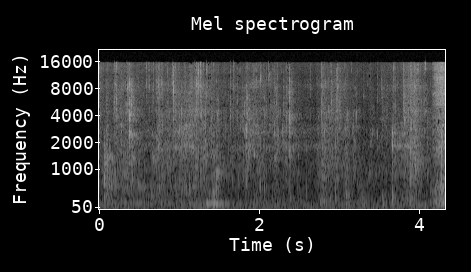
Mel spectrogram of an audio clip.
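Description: Faint chewing and wet mouth sounds of people eating sauced fried chicken by hand, with scattered small clicks.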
